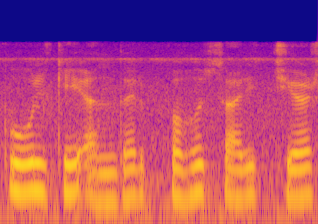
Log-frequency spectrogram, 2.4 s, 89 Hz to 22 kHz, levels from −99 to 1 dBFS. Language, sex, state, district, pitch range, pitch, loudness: Hindi, female, Punjab, Pathankot, 170-195 Hz, 180 Hz, -16 LUFS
